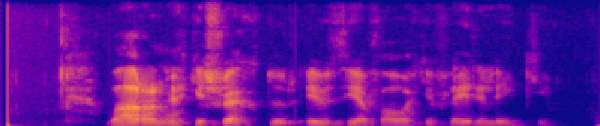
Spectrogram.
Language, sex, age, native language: Icelandic, male, 60-69, Icelandic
